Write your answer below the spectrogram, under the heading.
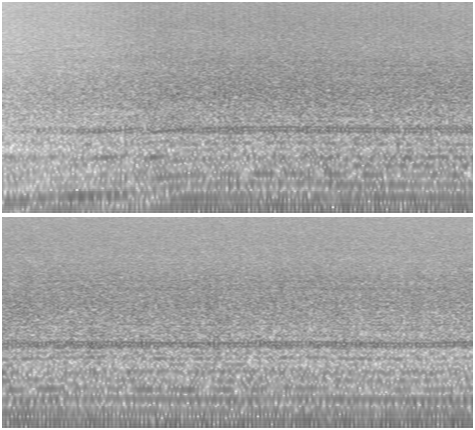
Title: Rough idle (Sky Arrow)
